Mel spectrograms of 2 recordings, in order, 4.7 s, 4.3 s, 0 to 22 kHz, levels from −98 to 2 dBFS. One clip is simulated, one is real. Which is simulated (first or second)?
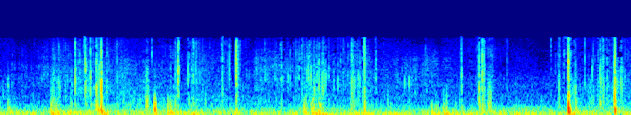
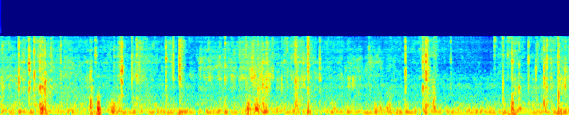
second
